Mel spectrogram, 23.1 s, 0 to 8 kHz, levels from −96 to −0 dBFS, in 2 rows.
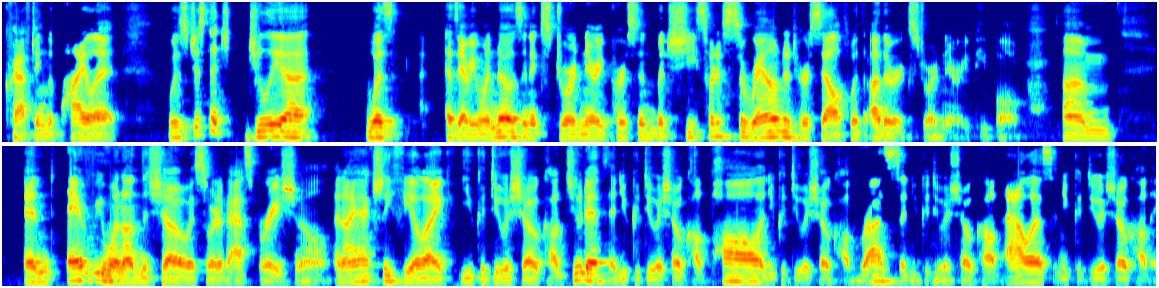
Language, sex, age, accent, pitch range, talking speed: English, male, 30-49, American, 100-130 Hz, 200 wpm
